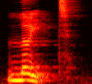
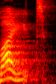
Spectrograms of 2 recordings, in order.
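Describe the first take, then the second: First: The vowel begins with a neutral 'uh' sound. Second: The vowel begins with an open 'ah' sound.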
